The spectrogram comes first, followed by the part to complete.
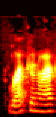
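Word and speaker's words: Rekenrek: Rec-N-Rec is spelled R-E-K, and then the letter N, and then R-E-K, usually.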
